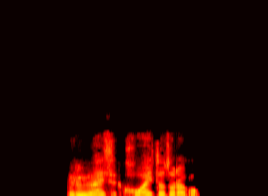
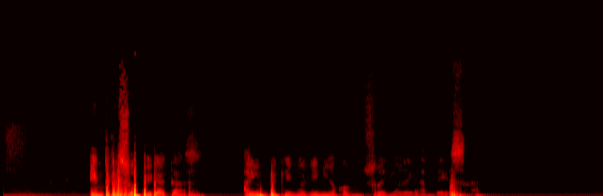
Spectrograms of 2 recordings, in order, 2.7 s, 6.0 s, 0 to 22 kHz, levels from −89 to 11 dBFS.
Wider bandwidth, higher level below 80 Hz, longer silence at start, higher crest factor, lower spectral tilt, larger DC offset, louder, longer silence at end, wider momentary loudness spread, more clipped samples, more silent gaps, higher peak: second, 7.4 kHz vs 10.5 kHz; second, -68 dBFS vs -46 dBFS; second, 0.65 s vs 0.9 s; second, 20 dB vs 32 dB; about the same, -6.5 dB/octave vs -7 dB/octave; neither; first, -27 LUFS vs -43 LUFS; second, 0.7 s vs 1.2 s; second, 8 LU vs 26 LU; neither; neither; about the same, -10 dBFS vs -10 dBFS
